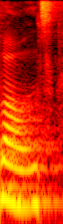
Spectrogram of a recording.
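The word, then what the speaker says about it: vowels: Sounds देते हैं, और वॉवल नहीं कहा जाता है, we never pronounce them वॉवल। मैंने देखा है बहुत इन्हें वॉवल ही बोलते हैं, बट the right pronunciation is वाउल्स।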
